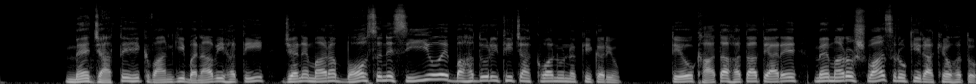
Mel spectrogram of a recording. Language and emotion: Gujarati, fearful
